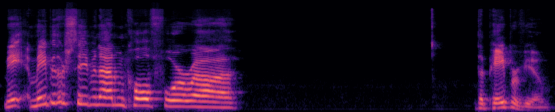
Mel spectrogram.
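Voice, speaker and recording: A man's voice: high voice, huge pitch swings, a little slow, fairly bright tone. A man hosting a casual wrestling talk show, loose and profane, rambling through asides. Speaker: podcast host.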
